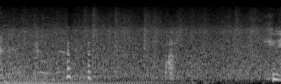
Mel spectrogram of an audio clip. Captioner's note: laughs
